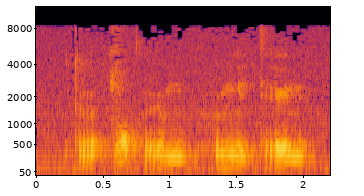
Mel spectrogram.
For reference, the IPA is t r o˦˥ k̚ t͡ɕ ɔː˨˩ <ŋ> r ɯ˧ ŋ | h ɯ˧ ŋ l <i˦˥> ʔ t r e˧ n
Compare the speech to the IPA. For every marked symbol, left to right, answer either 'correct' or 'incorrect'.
incorrect, incorrect

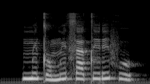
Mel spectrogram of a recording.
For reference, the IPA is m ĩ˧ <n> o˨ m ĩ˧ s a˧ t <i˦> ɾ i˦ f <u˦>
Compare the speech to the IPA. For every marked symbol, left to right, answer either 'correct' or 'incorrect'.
incorrect, incorrect, incorrect

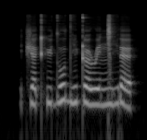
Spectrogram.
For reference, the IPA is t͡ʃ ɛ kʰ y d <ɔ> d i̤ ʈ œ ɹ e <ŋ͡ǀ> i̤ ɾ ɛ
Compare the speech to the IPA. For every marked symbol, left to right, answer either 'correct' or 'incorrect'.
incorrect, correct

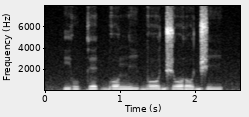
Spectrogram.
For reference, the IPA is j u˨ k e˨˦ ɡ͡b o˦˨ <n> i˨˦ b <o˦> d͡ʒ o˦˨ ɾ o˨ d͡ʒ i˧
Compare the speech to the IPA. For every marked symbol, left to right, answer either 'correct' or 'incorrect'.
correct, correct

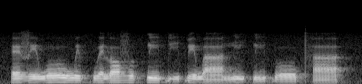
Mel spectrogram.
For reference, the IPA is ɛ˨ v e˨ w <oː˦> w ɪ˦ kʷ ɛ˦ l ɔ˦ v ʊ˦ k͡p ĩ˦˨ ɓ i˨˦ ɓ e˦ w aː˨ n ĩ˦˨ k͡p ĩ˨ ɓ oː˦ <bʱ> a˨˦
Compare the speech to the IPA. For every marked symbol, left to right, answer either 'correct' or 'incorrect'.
correct, incorrect

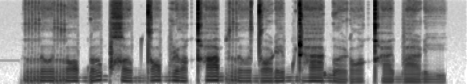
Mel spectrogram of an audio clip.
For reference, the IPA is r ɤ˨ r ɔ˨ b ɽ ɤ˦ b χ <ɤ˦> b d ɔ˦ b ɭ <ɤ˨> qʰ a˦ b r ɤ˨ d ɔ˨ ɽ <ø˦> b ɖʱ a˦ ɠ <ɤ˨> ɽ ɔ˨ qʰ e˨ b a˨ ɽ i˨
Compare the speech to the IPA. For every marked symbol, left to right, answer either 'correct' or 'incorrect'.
incorrect, correct, incorrect, correct

